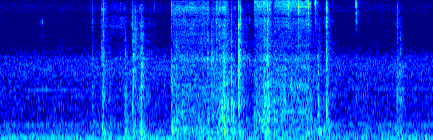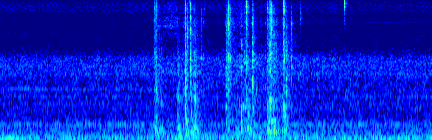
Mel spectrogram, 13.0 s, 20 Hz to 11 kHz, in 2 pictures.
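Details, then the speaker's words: HP OfficeJet Pro 8100 running level 2 printhead cleaning (power held, X twice, paper twice); quiet motor whirring in spurts with clicks and carriage swishes, a normal cleaning cycle. "You can wait the same way. You can hear the same sound. Just wait."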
